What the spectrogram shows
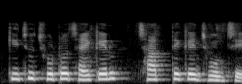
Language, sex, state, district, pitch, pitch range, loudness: Bengali, female, West Bengal, Alipurduar, 245 Hz, 220-255 Hz, -14 LUFS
